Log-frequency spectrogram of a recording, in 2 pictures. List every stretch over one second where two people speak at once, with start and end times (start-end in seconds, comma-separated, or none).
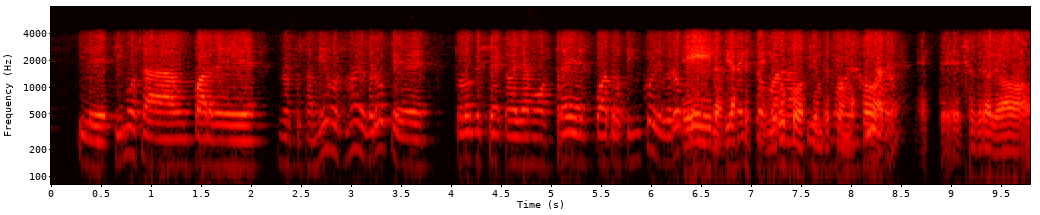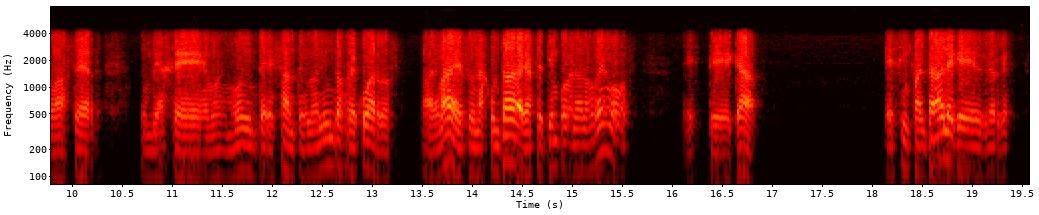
6.3-8.5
